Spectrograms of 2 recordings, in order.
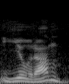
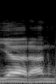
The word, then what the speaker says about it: Göran: letter in their alphabet, it's now pronounced Joran, but it's actually Göran, which is also a Scandinavian name.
